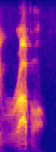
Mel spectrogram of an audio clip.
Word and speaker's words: ruble: talked to Russian students the way they pronounce it in Russian sounds like rubble in English we always say ruble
